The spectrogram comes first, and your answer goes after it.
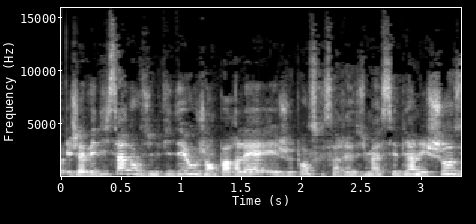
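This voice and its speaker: Amid noticeable background noise and audible room echo, a woman speaks fairly quickly with a fairly high pitch and fairly even intonation. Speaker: book YouTuber. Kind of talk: casual video monologue. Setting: at home. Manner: hesitant, many fillers.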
